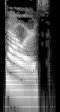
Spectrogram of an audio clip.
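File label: "towers", British English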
